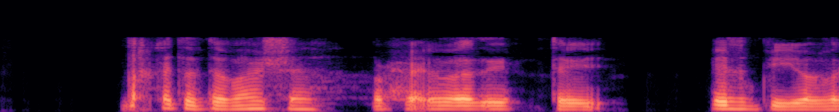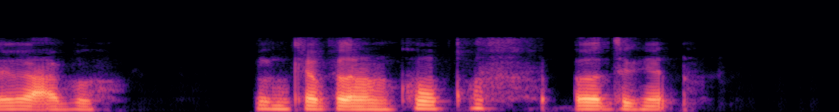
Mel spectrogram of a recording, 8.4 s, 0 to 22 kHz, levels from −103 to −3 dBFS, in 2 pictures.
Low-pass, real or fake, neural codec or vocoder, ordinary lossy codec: 5.4 kHz; fake; codec, 16 kHz in and 24 kHz out, 1.1 kbps, FireRedTTS-2 codec; MP3, 48 kbps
